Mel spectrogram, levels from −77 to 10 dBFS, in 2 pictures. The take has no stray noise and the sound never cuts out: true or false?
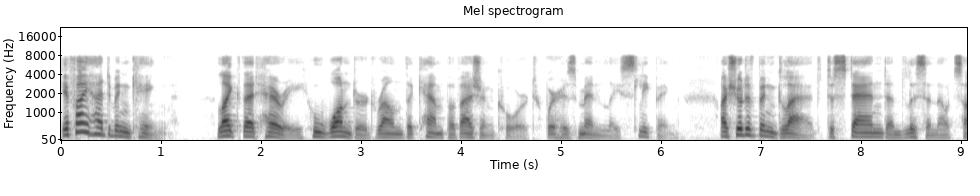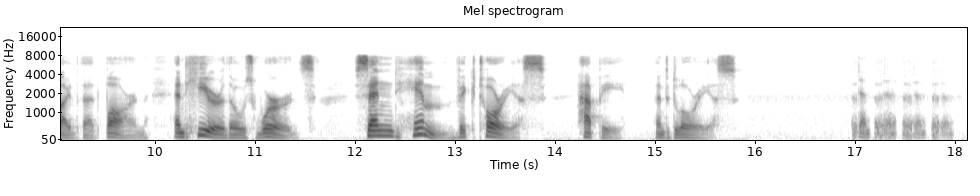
false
